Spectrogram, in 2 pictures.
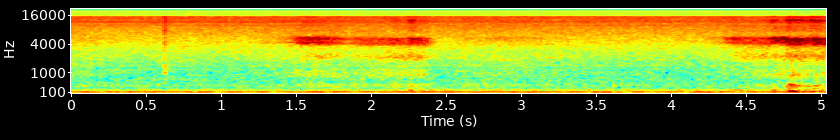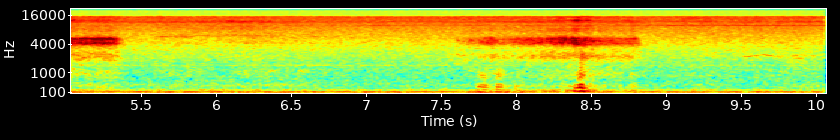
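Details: Soft, faint snoring breaths from a sleeping terrier, about three in ten seconds, over a steady low hum: snoring.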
